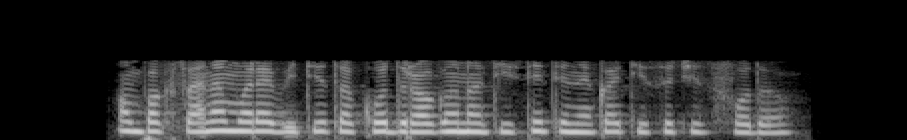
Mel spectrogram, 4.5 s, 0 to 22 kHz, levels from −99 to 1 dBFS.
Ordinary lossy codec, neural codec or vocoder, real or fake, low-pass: AAC, 32 kbps; none; real; 3.6 kHz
